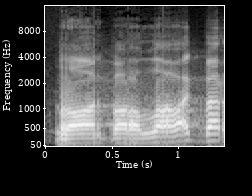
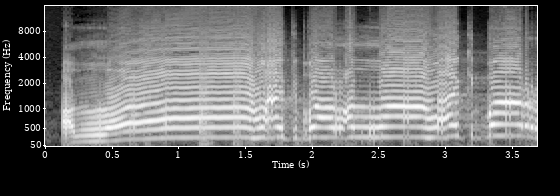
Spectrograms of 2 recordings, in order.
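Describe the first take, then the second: First: Said in the usual way. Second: Sung, loud, high, hugely drawn-out call; sung, thunderous takbir. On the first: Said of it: "Ada seorang raja itu punya muadzin". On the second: Acted. Sufi proves the mosque will crack, booming slow chant. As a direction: chant it out slowly at full power. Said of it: "saya akan buktikan".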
